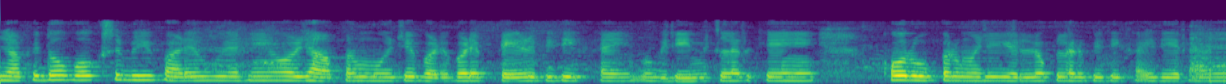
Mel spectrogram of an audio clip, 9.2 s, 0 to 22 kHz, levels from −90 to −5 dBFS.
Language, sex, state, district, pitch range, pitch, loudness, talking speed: Hindi, female, Bihar, West Champaran, 175-195 Hz, 180 Hz, -19 LUFS, 195 wpm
